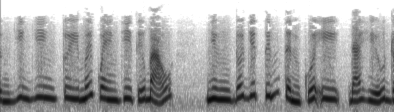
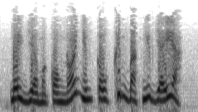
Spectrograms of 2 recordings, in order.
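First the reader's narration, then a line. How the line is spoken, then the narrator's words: Angry shout. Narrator (Vietnamese): Cửu Nạn tức giận quát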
